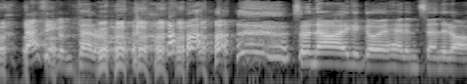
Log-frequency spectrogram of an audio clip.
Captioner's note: laugh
